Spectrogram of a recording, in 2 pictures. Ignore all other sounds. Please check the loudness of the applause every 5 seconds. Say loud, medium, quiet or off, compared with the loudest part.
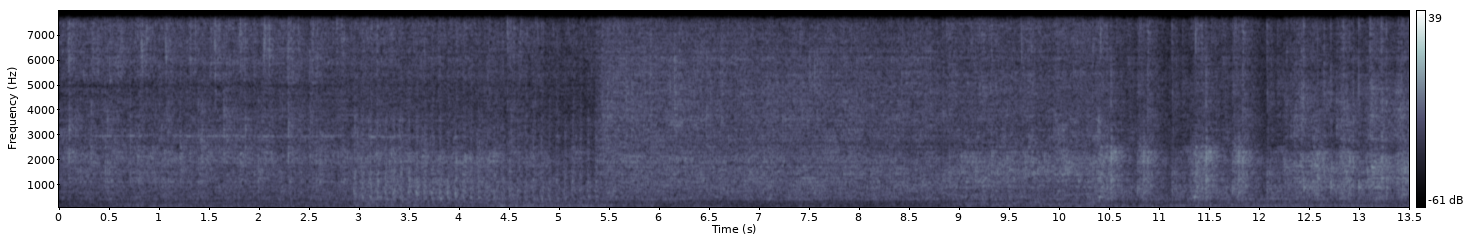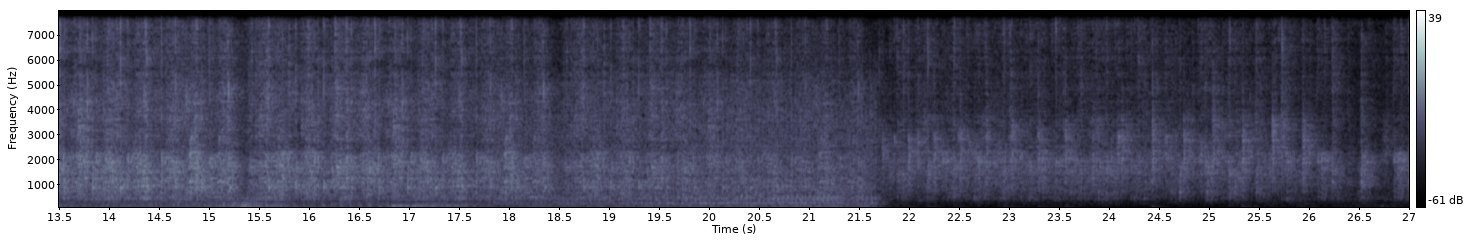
medium, loud, loud, loud, medium, medium.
